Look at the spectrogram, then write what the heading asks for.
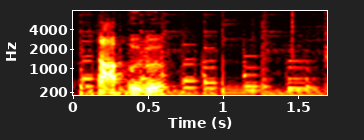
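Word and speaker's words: ダブル: So uh taburu u should be often pronounced in case dabu uh and also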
